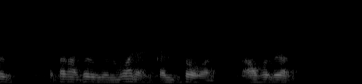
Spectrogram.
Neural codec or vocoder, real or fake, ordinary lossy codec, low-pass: codec, 16 kHz, 4.8 kbps, FACodec; fake; Opus, 32 kbps; 3.6 kHz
